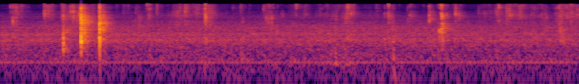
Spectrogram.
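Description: Close-up chewing and wet mouth clicks from eating a cheeseburger, with a few sharp smacks about a second in and softer ones after.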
